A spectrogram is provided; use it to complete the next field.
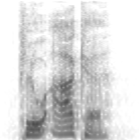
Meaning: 1. sewer 2. cloaca
- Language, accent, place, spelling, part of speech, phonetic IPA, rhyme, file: German, Germany, Berlin, Kloake, noun, [kloˈaːkə], -aːkə, De-Kloake.ogg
